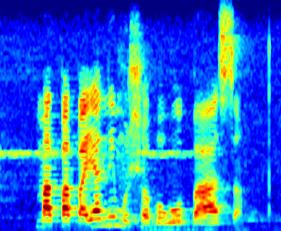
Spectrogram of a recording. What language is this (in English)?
Tsonga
